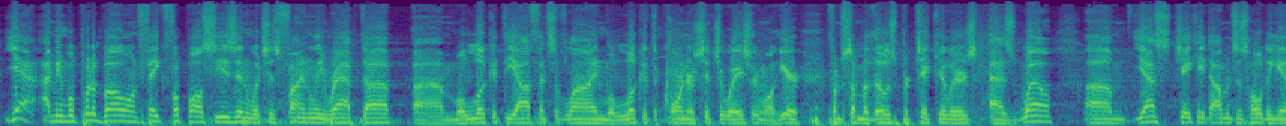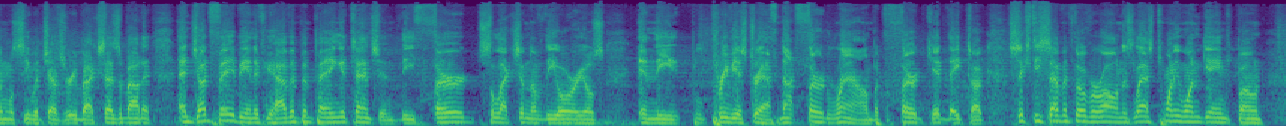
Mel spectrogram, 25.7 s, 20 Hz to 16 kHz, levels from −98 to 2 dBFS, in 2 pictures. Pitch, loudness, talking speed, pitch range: 125 Hz, -18 LUFS, 210 wpm, 115-140 Hz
